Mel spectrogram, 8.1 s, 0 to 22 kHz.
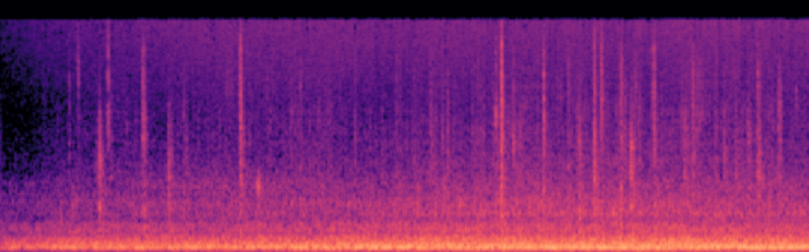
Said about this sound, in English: Seeing our first truck in like 7 miles.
